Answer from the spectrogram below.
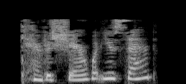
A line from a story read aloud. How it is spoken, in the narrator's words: He chuckles, a deep, rich sound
